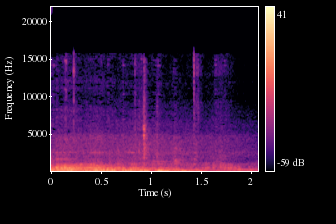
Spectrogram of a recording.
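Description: Golf cart riding along a paved road: a steady low rumble of its running gear and tyres, fading away toward the end.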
